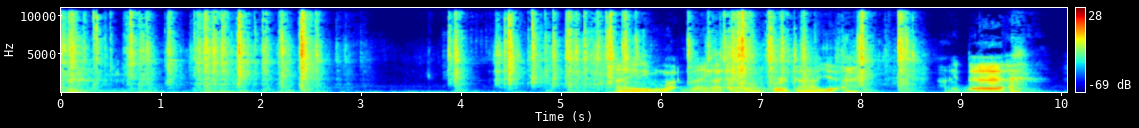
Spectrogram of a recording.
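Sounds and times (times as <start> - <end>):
metal grid door moving: 0.0 - 3.1, 3.8 - 8.6.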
